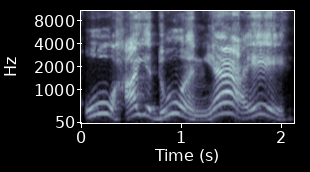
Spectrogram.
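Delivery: high, sing-song attempt at a Mainer accent; funny Mainer accent. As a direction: put on a slow Mainer accent that drifts Minnesotan. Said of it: "in that funny, like, Mainer accent".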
